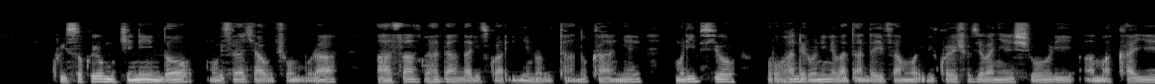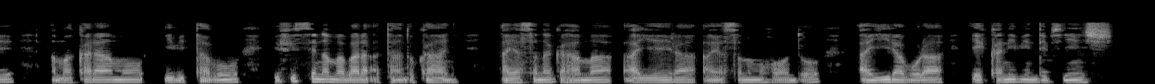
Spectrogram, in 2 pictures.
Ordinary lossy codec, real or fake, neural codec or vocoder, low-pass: MP3, 32 kbps; real; none; 7.2 kHz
